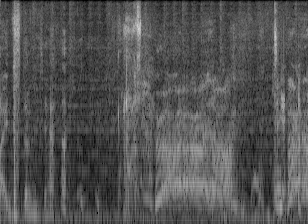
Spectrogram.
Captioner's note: laughing; growling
